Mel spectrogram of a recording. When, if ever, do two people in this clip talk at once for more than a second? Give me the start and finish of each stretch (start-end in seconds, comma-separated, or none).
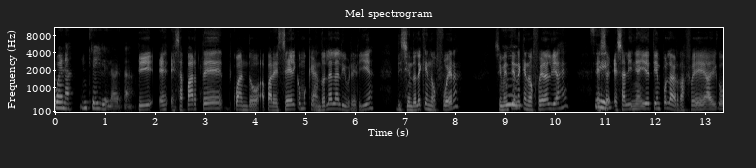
none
